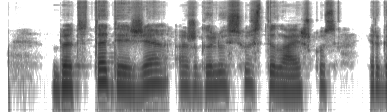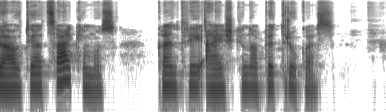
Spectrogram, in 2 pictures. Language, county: Lithuanian, Vilnius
